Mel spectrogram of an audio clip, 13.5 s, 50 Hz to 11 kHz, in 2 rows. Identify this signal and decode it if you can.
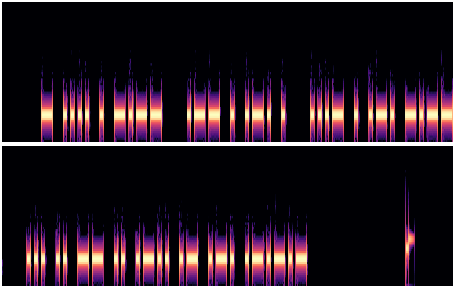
Morse code, heard as a keyed tone, about 22 wpm, 700 Hz. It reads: THEY WERE VERY SIMILAR.
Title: Sentences from Top 1000 Words - Review Part 5 - 22wpm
